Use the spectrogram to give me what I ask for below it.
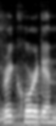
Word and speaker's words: recording: La G no se pronuncia. En ningún ing la G se pronuncia.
